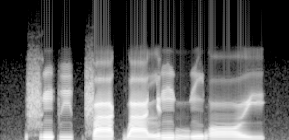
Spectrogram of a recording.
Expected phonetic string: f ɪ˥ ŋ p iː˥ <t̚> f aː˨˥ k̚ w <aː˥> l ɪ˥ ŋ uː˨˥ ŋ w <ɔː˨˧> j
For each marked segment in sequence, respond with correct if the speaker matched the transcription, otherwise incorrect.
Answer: incorrect, incorrect, correct

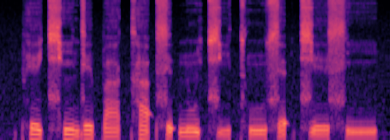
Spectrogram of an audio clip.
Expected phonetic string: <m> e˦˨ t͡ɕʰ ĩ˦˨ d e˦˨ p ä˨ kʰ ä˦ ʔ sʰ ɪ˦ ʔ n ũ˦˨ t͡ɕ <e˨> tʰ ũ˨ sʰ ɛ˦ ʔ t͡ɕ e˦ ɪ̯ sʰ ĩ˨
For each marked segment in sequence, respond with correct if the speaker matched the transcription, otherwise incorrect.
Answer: incorrect, incorrect

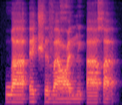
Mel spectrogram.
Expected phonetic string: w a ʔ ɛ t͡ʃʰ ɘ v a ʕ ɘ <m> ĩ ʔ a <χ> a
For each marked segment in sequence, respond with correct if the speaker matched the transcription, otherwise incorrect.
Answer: correct, correct

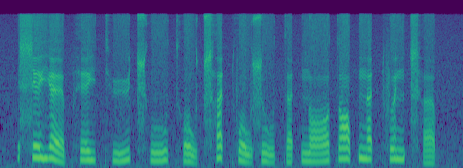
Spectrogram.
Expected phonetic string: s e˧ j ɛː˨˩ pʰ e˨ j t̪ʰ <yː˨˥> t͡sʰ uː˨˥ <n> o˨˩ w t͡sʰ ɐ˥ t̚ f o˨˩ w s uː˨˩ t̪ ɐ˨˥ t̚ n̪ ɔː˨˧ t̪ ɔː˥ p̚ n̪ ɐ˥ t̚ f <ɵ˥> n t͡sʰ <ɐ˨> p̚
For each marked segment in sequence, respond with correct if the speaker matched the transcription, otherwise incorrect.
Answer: correct, incorrect, correct, correct

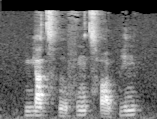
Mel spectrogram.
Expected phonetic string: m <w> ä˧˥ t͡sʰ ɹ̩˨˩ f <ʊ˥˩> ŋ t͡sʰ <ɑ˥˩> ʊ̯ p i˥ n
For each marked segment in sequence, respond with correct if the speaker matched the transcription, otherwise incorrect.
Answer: incorrect, incorrect, incorrect

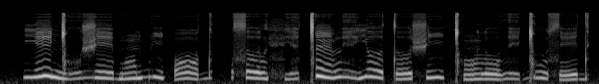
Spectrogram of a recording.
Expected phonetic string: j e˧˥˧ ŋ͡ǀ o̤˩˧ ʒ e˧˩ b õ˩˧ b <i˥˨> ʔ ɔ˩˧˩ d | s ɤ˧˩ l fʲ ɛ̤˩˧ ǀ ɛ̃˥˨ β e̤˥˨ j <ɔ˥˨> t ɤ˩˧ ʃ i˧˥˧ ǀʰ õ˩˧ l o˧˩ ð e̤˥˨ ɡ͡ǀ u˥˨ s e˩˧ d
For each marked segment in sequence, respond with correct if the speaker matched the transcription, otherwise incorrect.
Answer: correct, incorrect

